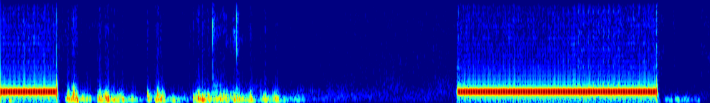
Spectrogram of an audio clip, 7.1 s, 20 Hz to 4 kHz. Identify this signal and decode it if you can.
Ringback tone (North America), 440 + 480 Hz.
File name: out- - - - - .5483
